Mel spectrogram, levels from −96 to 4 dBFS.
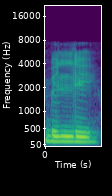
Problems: none marked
